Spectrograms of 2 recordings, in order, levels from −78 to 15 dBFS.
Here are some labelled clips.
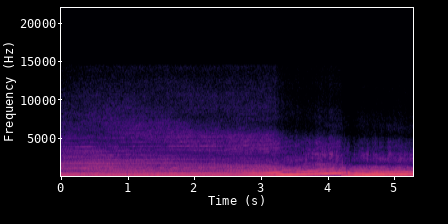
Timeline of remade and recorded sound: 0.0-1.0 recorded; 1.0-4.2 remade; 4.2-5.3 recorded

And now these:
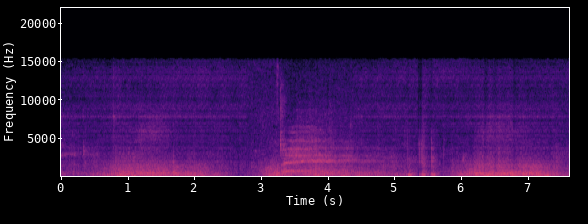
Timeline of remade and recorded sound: 0.0-2.8 remade; 2.8-4.4 recorded; 4.4-7.6 remade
